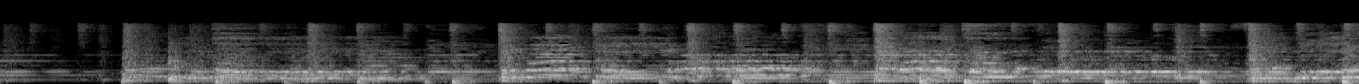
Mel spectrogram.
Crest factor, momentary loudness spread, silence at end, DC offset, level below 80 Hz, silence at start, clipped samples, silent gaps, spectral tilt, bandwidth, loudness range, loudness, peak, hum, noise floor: 18 dB; 9 LU; 0 s; under 0.1%; -38 dBFS; 0 s; under 0.1%; none; -6 dB/octave; 7.6 kHz; 5 LU; -22 LUFS; -4 dBFS; none; -45 dBFS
